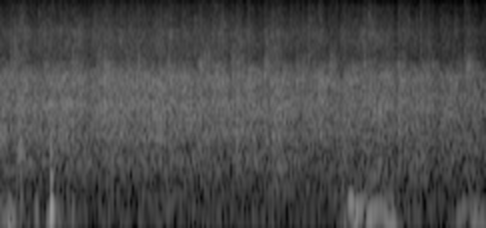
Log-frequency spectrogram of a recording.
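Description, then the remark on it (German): A church audience claps steadily for several seconds for the youth worship team, a dense, even wash of hand claps with no pauses. A few faint voices or cheers rise briefly beneath it. “Als ich gerade jetzt hier unten saß und diese wunderbare Anbetungszeit, ich denke, wir dürfen Ihnen auch nochmal einen kräftigen Applaus geben, oder?”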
